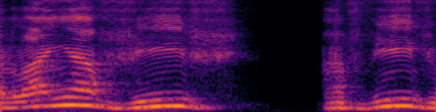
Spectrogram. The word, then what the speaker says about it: Aviv: Aviv se escreve a Bib na Bíblia em português, mas é Aviv que se fala, tá?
